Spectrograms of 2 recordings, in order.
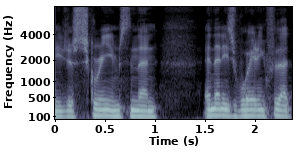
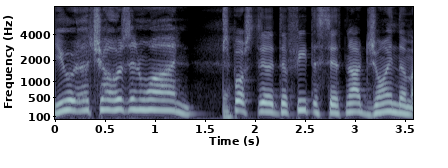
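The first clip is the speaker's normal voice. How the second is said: mock very high, raw, pained anguished scream; 9 semitones higher than usual. Describing a favorite film scene, re-enacting Obi-Wan screaming at Anakin. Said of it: "he's like screaming at Anakin like".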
